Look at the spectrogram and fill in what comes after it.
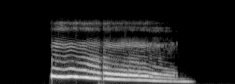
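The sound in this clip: A person imitates a yawn with one drawn-out voiced groan lasting about a second and a half. Its pitch slides steadily downward before it stops abruptly, with silence on either side.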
